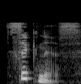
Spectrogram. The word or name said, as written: sickness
